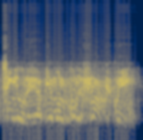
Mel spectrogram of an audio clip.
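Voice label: Italian damaged aa mood med, speech; War Thunder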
